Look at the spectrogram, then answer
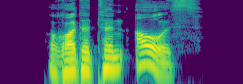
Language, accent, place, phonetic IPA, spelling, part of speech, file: German, Germany, Berlin, [ˌʁɔtətn̩ ˈaʊ̯s], rotteten aus, verb, De-rotteten aus.ogg
- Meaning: inflection of ausrotten: 1. first/third-person plural preterite 2. first/third-person plural subjunctive II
